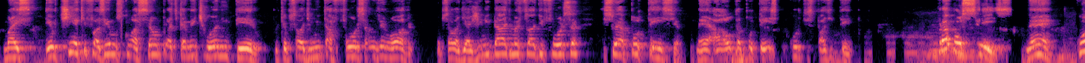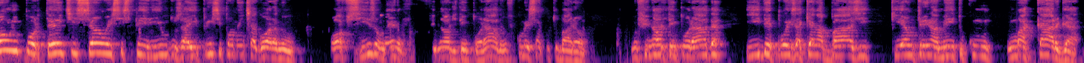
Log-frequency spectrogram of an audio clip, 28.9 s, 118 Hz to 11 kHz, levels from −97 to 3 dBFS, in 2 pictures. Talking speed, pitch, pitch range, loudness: 165 wpm, 215 Hz, 185-245 Hz, -23 LUFS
